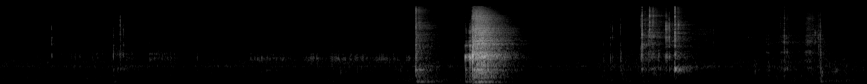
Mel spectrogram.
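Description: Printing mechanism of a Monforts industrial counter worked by its hand lever: a click about four seconds in, then a loud, sharp snap as the print hammer strikes the paper against the ink ribbon and number wheels. A quick run of clicks follows about a second and a half later.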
